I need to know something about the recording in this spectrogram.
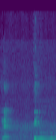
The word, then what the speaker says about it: leptin: Jadi leptin ni untuk saya mudah ingat adalah macam leptin sepatutnya L e P t i dia punya ejaanlah. Tapi pada saya rasa macam lap ting macam tu. Lap ting jadi macam ting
